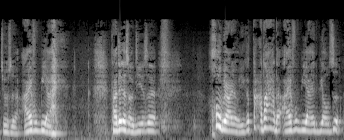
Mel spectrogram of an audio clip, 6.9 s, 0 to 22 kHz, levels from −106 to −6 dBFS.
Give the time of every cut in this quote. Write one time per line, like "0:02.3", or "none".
none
